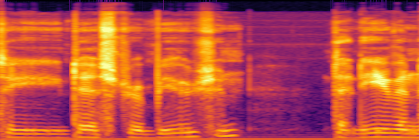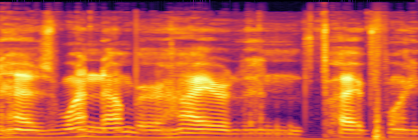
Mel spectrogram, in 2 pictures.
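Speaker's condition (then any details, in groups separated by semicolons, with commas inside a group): ALS; abnormally slow voice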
